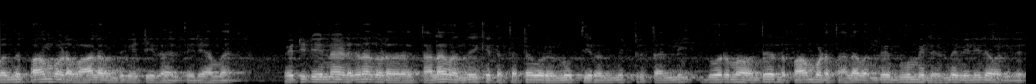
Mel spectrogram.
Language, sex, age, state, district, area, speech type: Tamil, male, 30-45, Tamil Nadu, Viluppuram, rural, spontaneous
